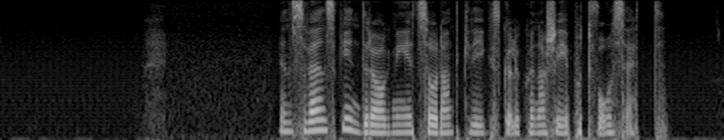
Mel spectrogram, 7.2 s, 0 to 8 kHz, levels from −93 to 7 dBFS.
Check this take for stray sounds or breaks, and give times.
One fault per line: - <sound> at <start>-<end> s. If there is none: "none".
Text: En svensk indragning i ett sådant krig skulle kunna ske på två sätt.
none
